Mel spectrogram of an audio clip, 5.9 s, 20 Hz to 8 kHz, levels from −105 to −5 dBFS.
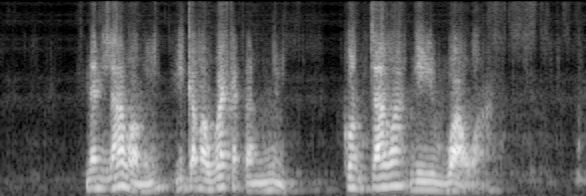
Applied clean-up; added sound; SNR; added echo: neural separator model SepFormer DNS4.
